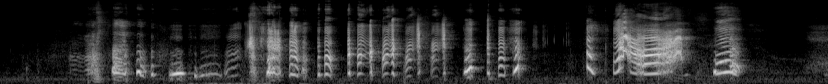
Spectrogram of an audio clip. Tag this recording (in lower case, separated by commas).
laughter, human voice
